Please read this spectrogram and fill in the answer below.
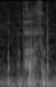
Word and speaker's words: apothem: Apothem. And I've probably been pronouncing that wrong for 8 years, but I looked it up recently. It's apothem.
